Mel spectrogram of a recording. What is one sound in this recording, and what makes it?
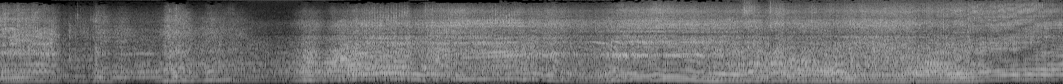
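A racing car engine screams loudly, revving up and down through the gears as it approaches and passes close by.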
